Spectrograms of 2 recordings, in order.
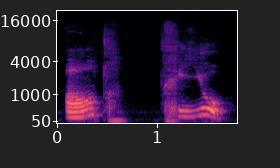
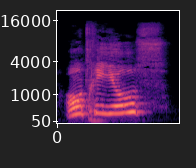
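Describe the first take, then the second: First: The final s sound is left silent. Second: The final s sound is pronounced. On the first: It sounds like 'between the trio'. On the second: It sounds like a Greek name.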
